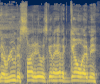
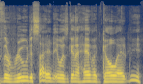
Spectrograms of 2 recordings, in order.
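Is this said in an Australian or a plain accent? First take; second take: Australian; plain. First: It is said in an Australian accent. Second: It is read in the speaker's ordinary accent.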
